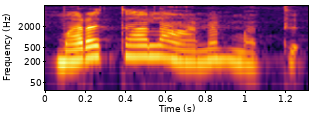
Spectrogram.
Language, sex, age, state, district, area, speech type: Tamil, female, 30-45, Tamil Nadu, Salem, urban, spontaneous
